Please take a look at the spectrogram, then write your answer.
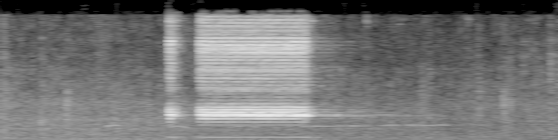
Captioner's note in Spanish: Claxon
